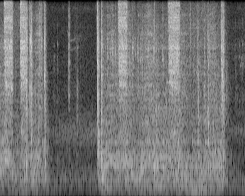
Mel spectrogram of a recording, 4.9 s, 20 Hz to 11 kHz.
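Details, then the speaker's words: Abandoned 1955 GMC with a 350 Hydra-Matic, first start attempt after 30+ years, jumped with a screwdriver because the ignition switch is dead, starting fluid sprayed: two bursts of slow, labored cranking with no start. Owner suspects no spark. "i don't know man that sounds weak that sounds very weak that sounds exceptionally weak"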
